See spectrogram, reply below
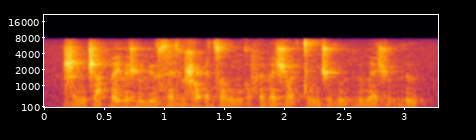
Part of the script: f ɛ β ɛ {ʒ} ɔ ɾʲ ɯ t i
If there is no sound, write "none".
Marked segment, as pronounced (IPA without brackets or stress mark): ʒ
